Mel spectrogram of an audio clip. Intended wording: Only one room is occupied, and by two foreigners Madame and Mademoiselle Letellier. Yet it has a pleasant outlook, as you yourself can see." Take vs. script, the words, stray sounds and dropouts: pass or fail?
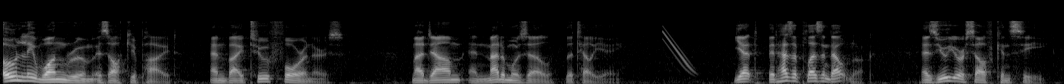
fail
